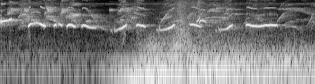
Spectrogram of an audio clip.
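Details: Kacer, the oriental magpie-robin, provoking a rival: a thin repeated whistled phrase with wavering notes, over a rumbling low background noise.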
